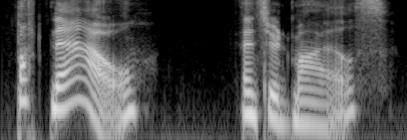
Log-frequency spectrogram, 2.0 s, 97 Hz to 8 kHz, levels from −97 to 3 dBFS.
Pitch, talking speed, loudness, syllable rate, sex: 225 Hz, 120 wpm, -19 LUFS, 5.2 syllables/s, female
